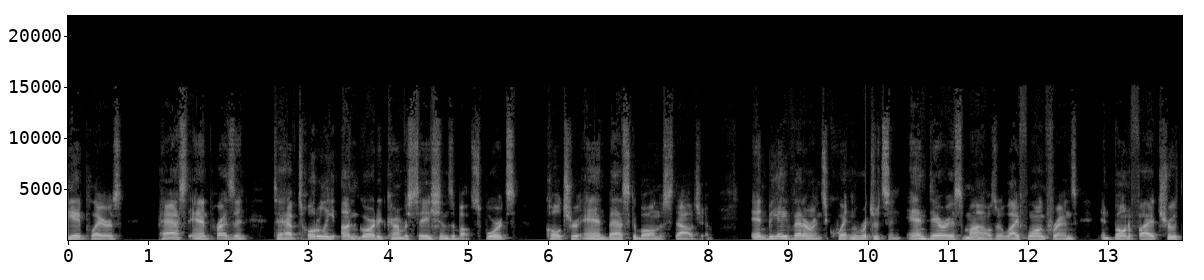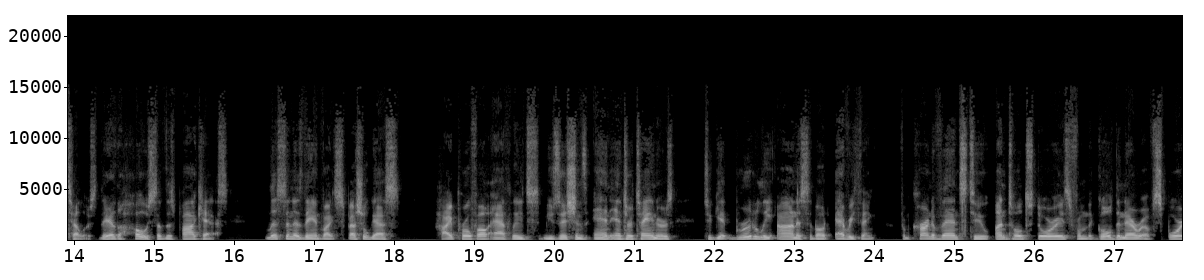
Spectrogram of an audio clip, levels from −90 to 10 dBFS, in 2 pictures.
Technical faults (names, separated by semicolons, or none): dropped buffer (overrun)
